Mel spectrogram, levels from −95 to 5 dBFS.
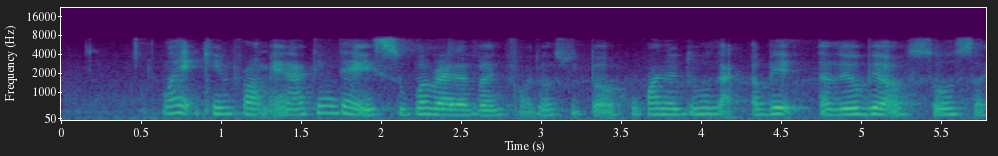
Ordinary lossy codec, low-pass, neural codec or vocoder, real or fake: Opus, 32 kbps; 7.2 kHz; none; real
